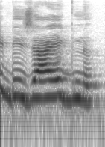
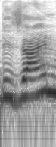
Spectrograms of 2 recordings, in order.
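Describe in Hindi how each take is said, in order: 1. g का उच्चारण होता है। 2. g का उच्चारण नहीं होता। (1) "ना कि डिजाइन। ऐसे तो नहीं बोलेंगे।" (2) "डिजाइन बोलेंगे"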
